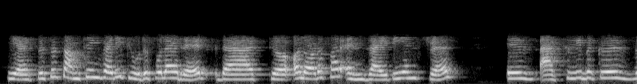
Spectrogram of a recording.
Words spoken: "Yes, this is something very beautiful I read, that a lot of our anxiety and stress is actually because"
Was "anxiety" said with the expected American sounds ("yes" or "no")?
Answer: yes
